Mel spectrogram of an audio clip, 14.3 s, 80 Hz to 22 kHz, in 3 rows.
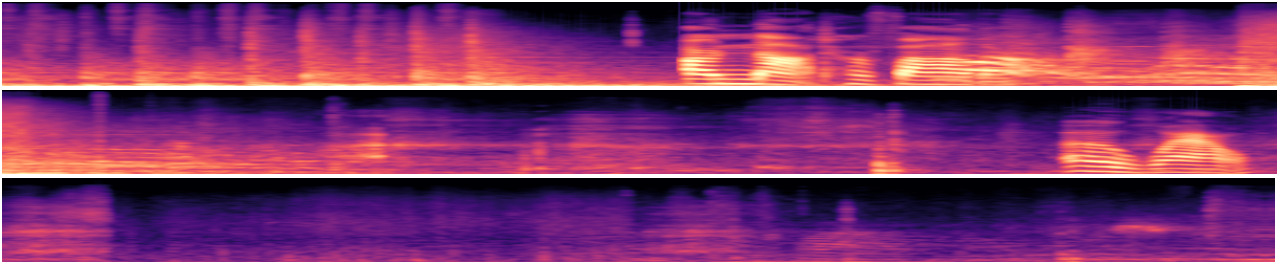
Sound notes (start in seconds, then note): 2.0 audience gasps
